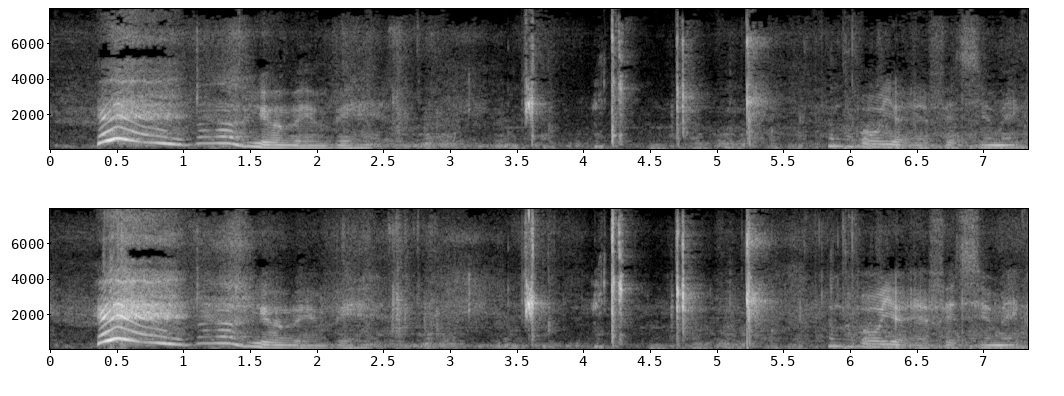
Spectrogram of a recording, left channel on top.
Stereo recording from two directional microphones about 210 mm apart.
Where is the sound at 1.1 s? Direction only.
25° left (ahead or behind).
